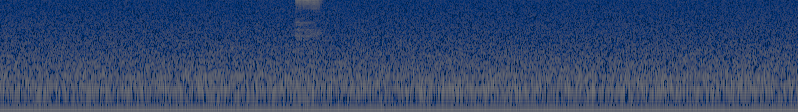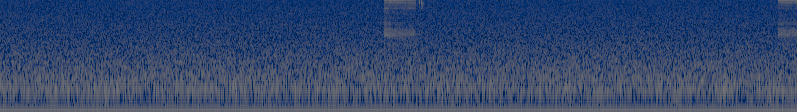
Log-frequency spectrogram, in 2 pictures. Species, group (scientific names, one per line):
Isophya modestior
Orthoptera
